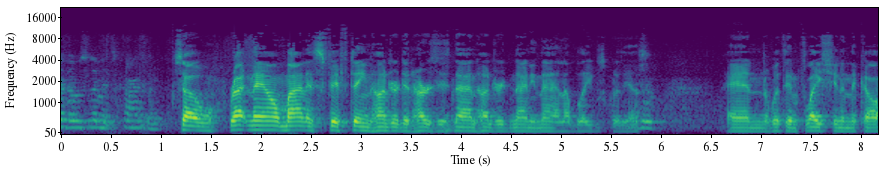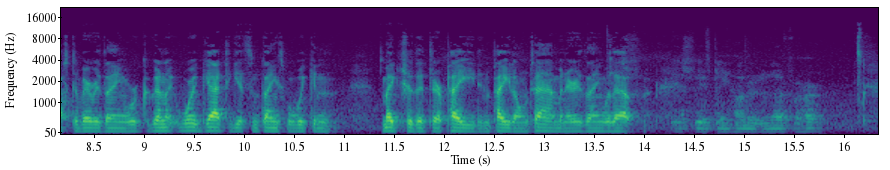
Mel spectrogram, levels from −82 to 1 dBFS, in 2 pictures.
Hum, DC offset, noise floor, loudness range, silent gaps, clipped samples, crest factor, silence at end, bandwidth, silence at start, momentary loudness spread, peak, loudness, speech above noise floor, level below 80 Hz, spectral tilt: none; under 0.1%; -49 dBFS; 9 LU; none; under 0.1%; 22 dB; 0.15 s; 11 kHz; 0 s; 24 LU; 0 dBFS; -20 LUFS; 29 dB; -68 dBFS; -5.5 dB/octave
